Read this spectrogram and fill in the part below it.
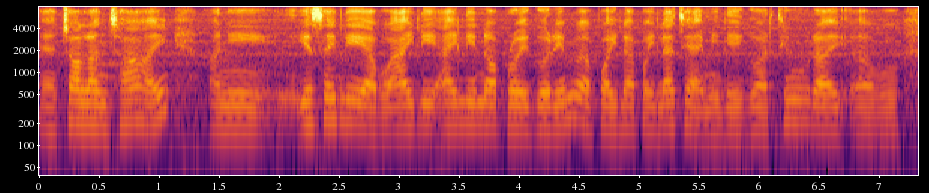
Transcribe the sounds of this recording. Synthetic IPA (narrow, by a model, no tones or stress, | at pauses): t͡sʌlʌnt͡sʰʌɦʌj | ʌniesʌjleʌbʌajleʔajlenʌprojoɡːʌɾempʌɦilapʌɦilat͡sʌĩɦamileɡʌrt̪ʰiw̃rʌʌbʌ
